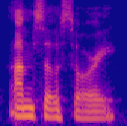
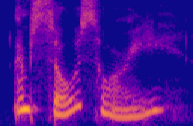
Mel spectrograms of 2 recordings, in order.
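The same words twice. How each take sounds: First: It is said plainly and matter-of-factly. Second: It is said in a small, pleading way.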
